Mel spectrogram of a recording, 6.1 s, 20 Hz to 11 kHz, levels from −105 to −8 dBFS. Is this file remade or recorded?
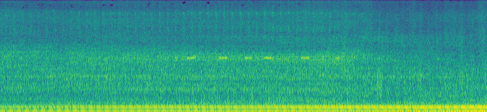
recorded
